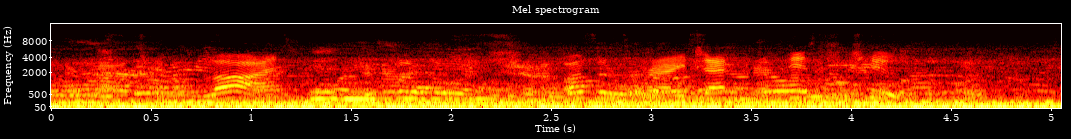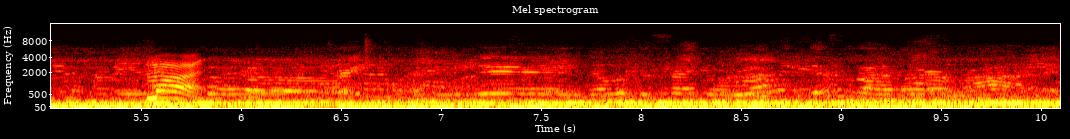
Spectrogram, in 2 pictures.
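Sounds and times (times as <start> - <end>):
low rumble: 0.0 - 10.0
people chattering: 0.0 - 10.0.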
